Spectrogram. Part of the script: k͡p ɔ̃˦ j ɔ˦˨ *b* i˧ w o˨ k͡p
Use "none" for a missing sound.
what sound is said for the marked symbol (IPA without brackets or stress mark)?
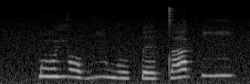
b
